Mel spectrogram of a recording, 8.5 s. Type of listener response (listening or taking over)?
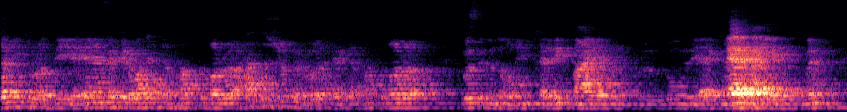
listening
